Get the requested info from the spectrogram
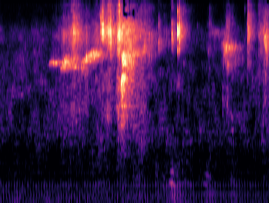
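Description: Faint animal sounds: a short, thin, high-pitched call about a second in, followed by a brief rustle and a few soft scattered noises.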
